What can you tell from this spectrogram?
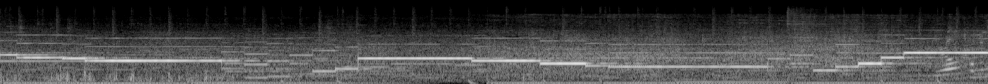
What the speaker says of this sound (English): the garbage truck, 3 hours later, is still going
